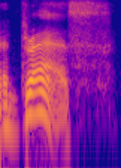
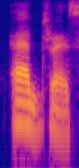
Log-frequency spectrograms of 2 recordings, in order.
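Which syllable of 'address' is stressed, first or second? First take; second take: second; first. First: The stress is on the second syllable. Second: The stress is on the first syllable. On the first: It is a verb. "it should be down intonation to upper intonation" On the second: It is a noun meaning where you live. "when you are stressing on the first part, it becomes noun"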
